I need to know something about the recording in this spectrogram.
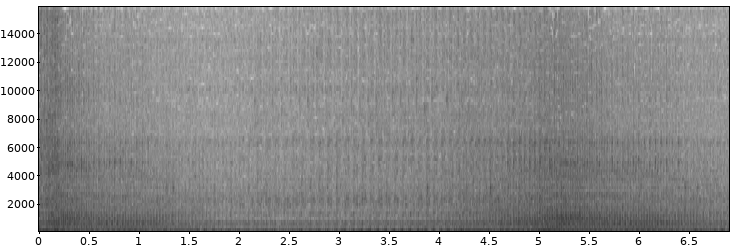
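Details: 1981 BMW R100RS engine, first start after years standing, with replacement Audi/Golf coils and Mikuni VM32 carbs: rough, uneven, smoky idle with steady knock about 3.5 per second over the exhaust; big end knocking on right cylinder.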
